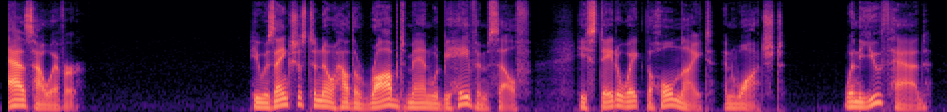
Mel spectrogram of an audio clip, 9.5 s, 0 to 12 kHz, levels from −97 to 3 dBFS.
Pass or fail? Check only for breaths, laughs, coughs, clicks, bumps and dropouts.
pass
